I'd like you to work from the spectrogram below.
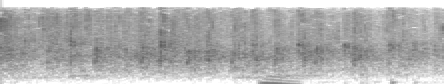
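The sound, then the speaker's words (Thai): An audience at a Christian sermon claps steadily together for God, a dense wash of many hands applauding at once, with a brief low voice rising under the clapping partway through. “เอเมน สรรเสริญพระเจ้า ตบมือพระเจ้าดีไหมครับ”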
